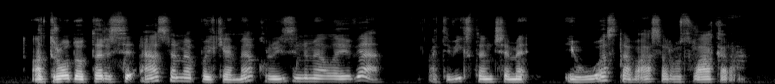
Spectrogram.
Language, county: Lithuanian, Tauragė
